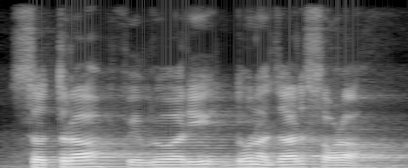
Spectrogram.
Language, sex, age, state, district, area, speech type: Goan Konkani, male, 30-45, Goa, Bardez, rural, spontaneous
